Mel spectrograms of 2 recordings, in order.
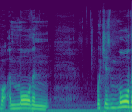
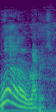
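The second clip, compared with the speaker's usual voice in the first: higher, louder mock-dramatic echo; hammed-up title echo; 8 semitones higher, 6 dB louder than usual. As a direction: belt out the title in mock horror. Co-host echoes the dramatic title.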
